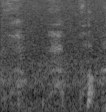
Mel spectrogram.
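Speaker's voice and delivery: imitating a silent question across the room; barely audible, voiceless whisper; mouthed whisper. Friend signalling across the pub.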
